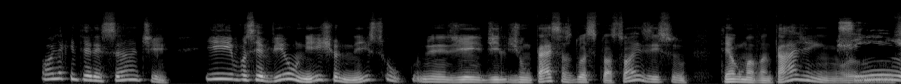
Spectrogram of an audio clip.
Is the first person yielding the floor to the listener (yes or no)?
yes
